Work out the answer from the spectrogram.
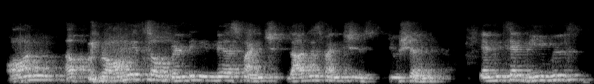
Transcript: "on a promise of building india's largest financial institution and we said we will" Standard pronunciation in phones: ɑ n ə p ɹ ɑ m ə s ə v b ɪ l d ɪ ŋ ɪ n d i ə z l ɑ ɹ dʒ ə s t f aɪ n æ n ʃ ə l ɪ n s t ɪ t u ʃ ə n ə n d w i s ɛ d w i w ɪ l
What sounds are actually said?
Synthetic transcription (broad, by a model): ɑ n ə p ɹ ɑ m ə s ə v b ɪ l d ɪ ŋ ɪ n d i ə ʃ l ɑ ɹ dʒ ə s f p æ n ə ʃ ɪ n s t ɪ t u ʃ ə n ə n d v i s ɛ d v i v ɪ l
